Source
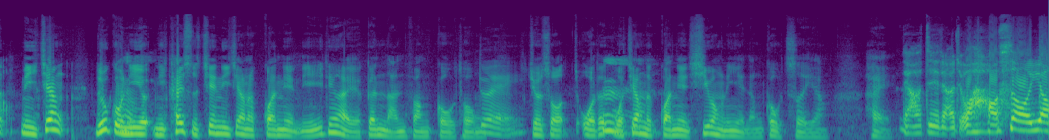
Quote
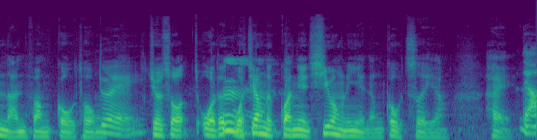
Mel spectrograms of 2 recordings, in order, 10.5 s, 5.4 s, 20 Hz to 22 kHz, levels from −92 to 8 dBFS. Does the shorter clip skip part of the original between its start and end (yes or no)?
no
